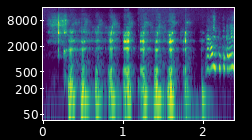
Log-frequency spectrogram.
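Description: A turkey gobbles loudly, a fast rattling burst of about a dozen warbling pulses, ending with a brief, higher-pitched call.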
